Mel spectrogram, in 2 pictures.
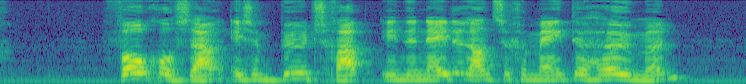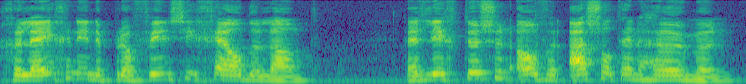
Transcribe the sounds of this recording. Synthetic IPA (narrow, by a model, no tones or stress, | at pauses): v̥owχəlˠzɑŋɪs̬ənbyɹtsχɑpɪndənejdəɹlɑnsəχəmejntəɦøɥmən | χəlejχənɪndəprovɪnsiχɛlˠdəlɑnt | ɦətlɪχtɵsənowvərɑsəlˠtɛnɦøɥmən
